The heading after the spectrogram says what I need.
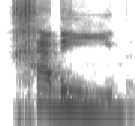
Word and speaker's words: Khabib: regular guys okay oh Habib he's uh from Dagestan he says his name properly khabib how do you say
